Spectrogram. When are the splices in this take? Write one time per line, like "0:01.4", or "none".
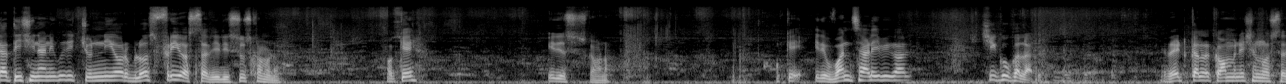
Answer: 0:09.1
